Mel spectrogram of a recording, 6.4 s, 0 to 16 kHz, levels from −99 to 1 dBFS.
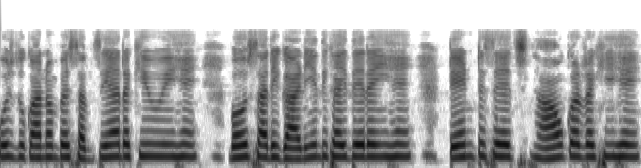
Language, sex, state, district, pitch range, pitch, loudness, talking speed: Chhattisgarhi, female, Chhattisgarh, Raigarh, 255-270 Hz, 265 Hz, -13 LUFS, 185 wpm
